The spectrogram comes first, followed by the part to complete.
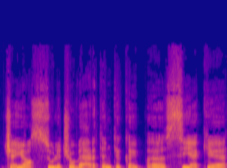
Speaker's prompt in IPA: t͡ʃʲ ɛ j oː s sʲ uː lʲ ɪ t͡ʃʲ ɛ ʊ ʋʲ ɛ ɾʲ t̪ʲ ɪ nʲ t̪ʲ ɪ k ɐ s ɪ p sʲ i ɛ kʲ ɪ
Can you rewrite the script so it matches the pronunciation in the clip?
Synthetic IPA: t͡ʃʲ ɛ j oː s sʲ uː lʲ ɪ t͡ʃʲ ɛ ʊ ʋʲ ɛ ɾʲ t̪ʲ ɪ nʲ t̪ʲ ɪ k ɐ ɪ p sʲ i ɛ kʲ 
